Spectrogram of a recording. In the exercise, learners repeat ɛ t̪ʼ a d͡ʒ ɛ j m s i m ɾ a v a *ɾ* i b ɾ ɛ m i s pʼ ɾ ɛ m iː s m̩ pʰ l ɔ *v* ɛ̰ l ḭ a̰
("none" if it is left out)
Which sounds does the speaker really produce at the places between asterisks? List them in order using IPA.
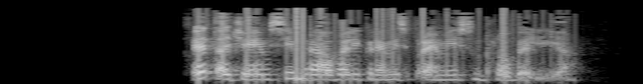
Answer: l, b

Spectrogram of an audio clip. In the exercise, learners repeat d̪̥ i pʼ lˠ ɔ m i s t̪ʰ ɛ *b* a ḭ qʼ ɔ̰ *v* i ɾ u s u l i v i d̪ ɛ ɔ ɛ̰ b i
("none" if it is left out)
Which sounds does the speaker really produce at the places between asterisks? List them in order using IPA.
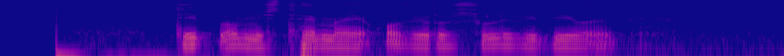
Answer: m, v

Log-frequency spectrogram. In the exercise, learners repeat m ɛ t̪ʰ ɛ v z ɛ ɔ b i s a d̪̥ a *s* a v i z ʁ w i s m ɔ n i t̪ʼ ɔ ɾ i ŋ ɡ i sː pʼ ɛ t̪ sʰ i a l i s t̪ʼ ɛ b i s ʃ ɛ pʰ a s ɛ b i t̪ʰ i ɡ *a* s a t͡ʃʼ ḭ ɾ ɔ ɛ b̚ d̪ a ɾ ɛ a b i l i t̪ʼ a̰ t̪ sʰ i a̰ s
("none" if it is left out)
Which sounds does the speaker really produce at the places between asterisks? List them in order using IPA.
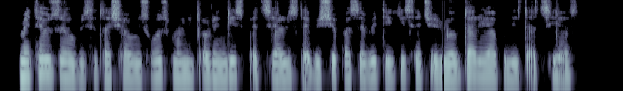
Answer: ʃ, i

